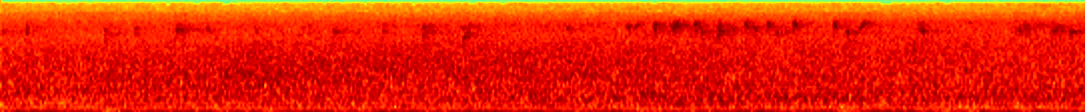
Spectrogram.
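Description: Faint outdoor ambience: a steady soft hiss with small birds giving short, high chirps, busiest about four seconds in.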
